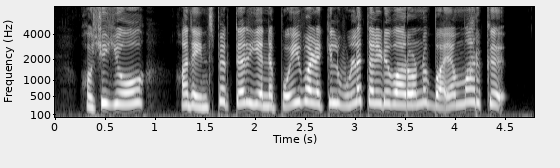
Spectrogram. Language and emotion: Tamil, fearful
